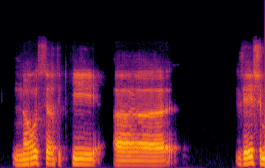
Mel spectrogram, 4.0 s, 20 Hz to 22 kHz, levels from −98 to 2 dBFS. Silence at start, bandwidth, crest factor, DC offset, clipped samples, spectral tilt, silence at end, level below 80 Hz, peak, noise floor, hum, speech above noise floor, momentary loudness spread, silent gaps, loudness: 0.2 s; 8.4 kHz; 16 dB; under 0.1%; under 0.1%; -6 dB/octave; 0 s; -64 dBFS; -2 dBFS; -82 dBFS; none; 64 dB; 7 LU; none; -19 LUFS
